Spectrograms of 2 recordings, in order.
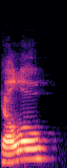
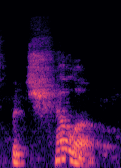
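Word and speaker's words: Bachalo: What are the It's not Bello. You've got like one job, Gary, and you're just horrible at it. It's bachelism. Yeah, it's Bachello.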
